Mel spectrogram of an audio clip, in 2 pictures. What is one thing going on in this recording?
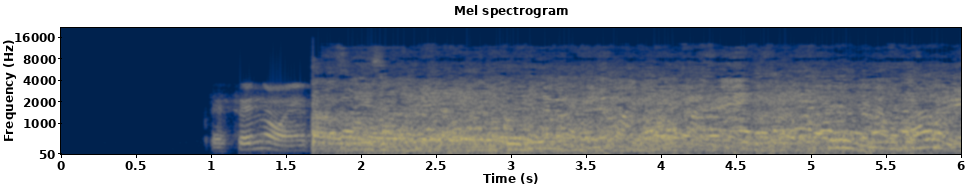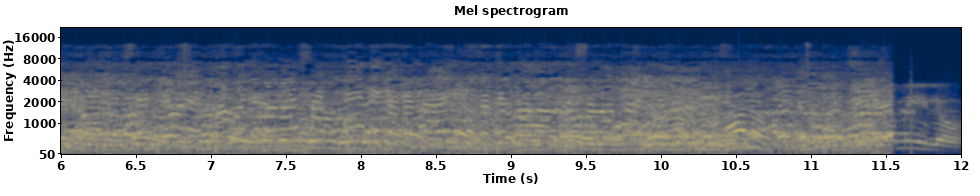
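A crowd of men and women talk and shout excitedly close by.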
